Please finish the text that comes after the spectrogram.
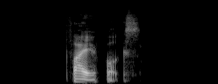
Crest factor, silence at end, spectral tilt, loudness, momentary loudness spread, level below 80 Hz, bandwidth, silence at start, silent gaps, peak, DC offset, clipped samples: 24 dB; 0.8 s; -4 dB/octave; -23 LUFS; 16 LU; -74 dBFS; 12.5 kHz; 0.75 s; none; -4 dBFS; under 0.1%; under 0.1%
